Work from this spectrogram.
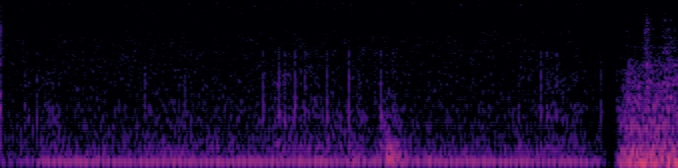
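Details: A domestic cat purring, a steady low continuous rumble held for nearly four seconds, with faint rustling, then cut off by a brief louder burst of handling noise at the end.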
